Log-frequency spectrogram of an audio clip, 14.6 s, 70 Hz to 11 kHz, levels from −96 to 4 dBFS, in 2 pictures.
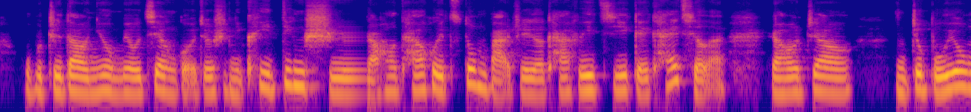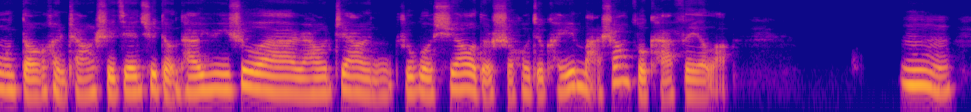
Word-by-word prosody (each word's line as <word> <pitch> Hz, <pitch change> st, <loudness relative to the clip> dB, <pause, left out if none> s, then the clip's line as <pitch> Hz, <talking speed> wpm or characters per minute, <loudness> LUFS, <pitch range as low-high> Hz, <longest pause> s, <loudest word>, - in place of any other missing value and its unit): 我 -, -, -9 dB
不 175 Hz, -, -3 dB
知 175 Hz, -, 0 dB
道 170 Hz, -1 st, +5 dB
你 165 Hz, -, -3 dB
有 180 Hz, -, +2 dB
没 170 Hz, 0 st, -3 dB
有 160 Hz, -, +4 dB
见 170 Hz, 0 st, +1 dB
过， -, -, -3 dB
就 170 Hz, -1 st, -1 dB
是 170 Hz, 0 st, -8 dB
你 155 Hz, -, -6 dB
可 215 Hz, -, -1 dB
以 -, -, +2 dB
定 230 Hz, +3 st, +1 dB
时， 160 Hz, -6 st, 0 dB
然 150 Hz, -, -1 dB
后 175 Hz, -1 st, -6 dB
它 185 Hz, +2 st, -3 dB
会 185 Hz, -, +4 dB
自 -, -, -14 dB
动 245 Hz, -4 st, +4 dB
把 -, -, -1 dB
这 160 Hz, -1 st, -1 dB
个 150 Hz, -, -1 dB
咖 165 Hz, -, -4 dB
啡 180 Hz, +2 st, +4 dB
机 185 Hz, 0 st, -1 dB
给 155 Hz, -, -1 dB
开 255 Hz, +9 st, -1 dB
起 280 Hz, -, -1 dB
来， -, -, -3 dB, 0.3 s
然 165 Hz, -2 st, +1 dB
后 165 Hz, +1 st, +2 dB
这 175 Hz, +3 st, -1 dB
样 165 Hz, +1 st, +1 dB, 0.3 s
你 170 Hz, -, -3 dB
就 200 Hz, -, +4 dB
不 180 Hz, -1 st, +5 dB
用 205 Hz, -3 st, +5 dB
等 155 Hz, -1 st, +1 dB
很 160 Hz, -5 st, -3 dB
长 160 Hz, +3 st, -7 dB
时 165 Hz, -, 0 dB
间 175 Hz, +1 st, +3 dB
去 195 Hz, +2 st, +1 dB
等 -, -, 0 dB
它 175 Hz, 0 st, +1 dB
预 195 Hz, +1 st, 0 dB
热 205 Hz, +1 st, +4 dB
啊， 175 Hz, -3 st, +1 dB
然 165 Hz, 0 st, -2 dB
后 165 Hz, 0 st, -2 dB
这 190 Hz, -, -2 dB
样 170 Hz, -4 st, -2 dB
你 155 Hz, -, -11 dB
如 170 Hz, 0 st, -4 dB
果 165 Hz, -2 st, +1 dB
需 160 Hz, +6 st, -6 dB
要 200 Hz, -1 st, +2 dB
的 -, -, -1 dB
时 145 Hz, -, -5 dB
候 170 Hz, +2 st, -6 dB
就 155 Hz, -, -4 dB
可 175 Hz, -, -9 dB
以 215 Hz, -, +4 dB
马 215 Hz, -3 st, -4 dB
上 275 Hz, +1 st, -3 dB
做 -, -, 0 dB
咖 145 Hz, 0 st, -6 dB
啡 150 Hz, -3 st, -3 dB
了。 -, -, -8 dB, 1.2 s
嗯。 230 Hz, -8 st, +1 dB
175 Hz, 305 characters per minute, -24 LUFS, 165-195 Hz, 1.2 s, 道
